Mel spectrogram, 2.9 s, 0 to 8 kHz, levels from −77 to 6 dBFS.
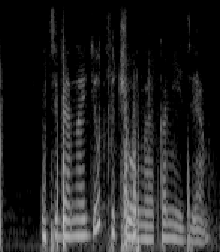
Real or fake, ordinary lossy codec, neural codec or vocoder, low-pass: real; Opus, 32 kbps; none; 7.2 kHz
